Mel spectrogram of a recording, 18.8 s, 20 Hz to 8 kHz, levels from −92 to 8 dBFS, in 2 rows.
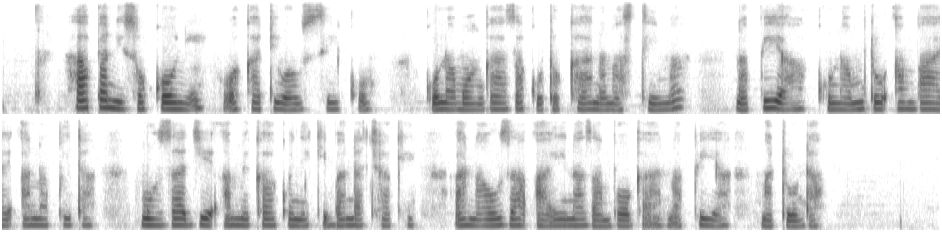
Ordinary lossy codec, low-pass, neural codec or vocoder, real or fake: Opus, 16 kbps; 7.2 kHz; none; real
